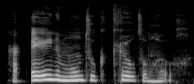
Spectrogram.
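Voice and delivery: ordinary delivery, nothing marked

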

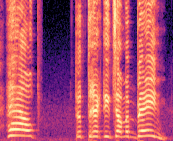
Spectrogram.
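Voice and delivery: high, loud scream for help; piercing cry of alarm. A narrator's reading. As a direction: shriek in sudden panic. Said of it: "begon ze plotseling te gillen".

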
